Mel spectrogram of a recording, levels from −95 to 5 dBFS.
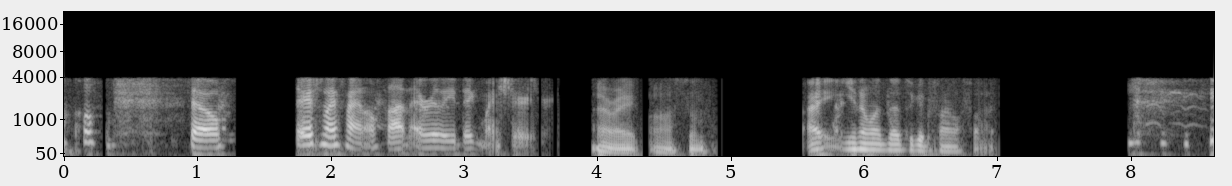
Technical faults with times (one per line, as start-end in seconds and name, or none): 1.38-1.74 comfort noise in place of the background
3.20-3.74 processor overload crackle
6.86-7.18 processor overload crackle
